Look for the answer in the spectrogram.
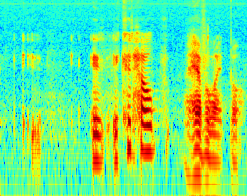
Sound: stammers

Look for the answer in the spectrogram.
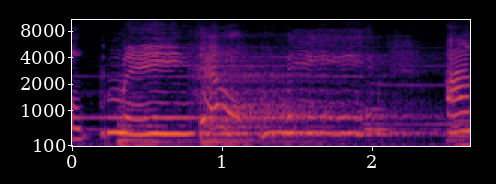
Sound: echoes

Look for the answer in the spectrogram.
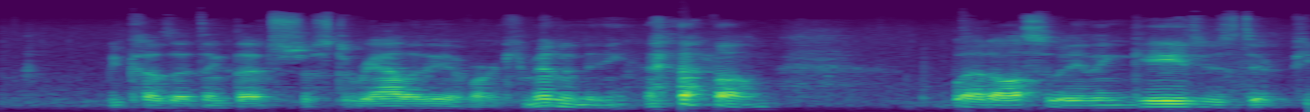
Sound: laughs

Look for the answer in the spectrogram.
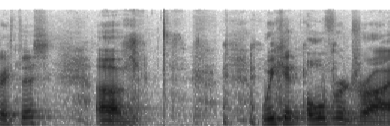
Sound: laughing

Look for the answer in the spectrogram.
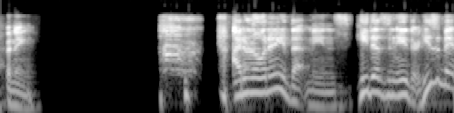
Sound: laugh

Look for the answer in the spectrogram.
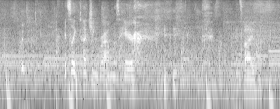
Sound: laughing

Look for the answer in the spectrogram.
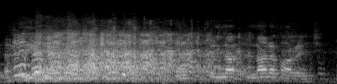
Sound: laughter

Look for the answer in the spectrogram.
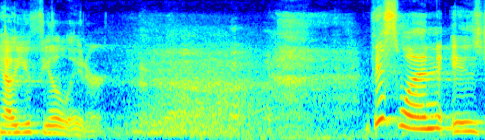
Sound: audience laughs

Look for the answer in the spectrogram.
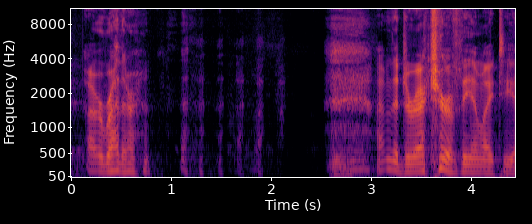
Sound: chuckling

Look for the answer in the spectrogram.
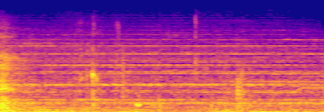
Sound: gurgling

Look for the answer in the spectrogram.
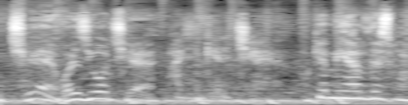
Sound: whispering

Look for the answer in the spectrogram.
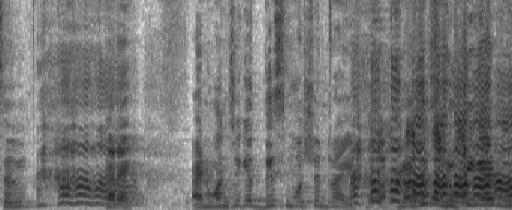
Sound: laughter; laughter

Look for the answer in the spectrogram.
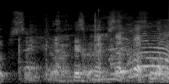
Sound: members laughing

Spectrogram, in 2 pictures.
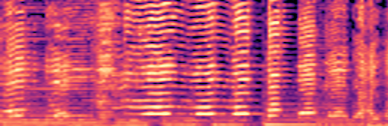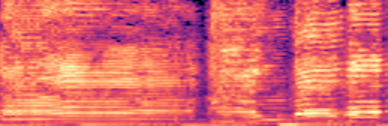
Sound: wahs and wails

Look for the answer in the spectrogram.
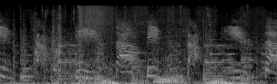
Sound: sizzling

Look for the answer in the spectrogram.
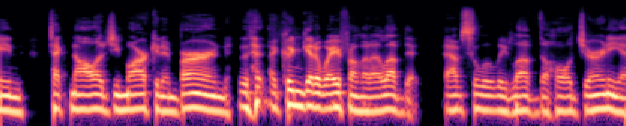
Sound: laughs

